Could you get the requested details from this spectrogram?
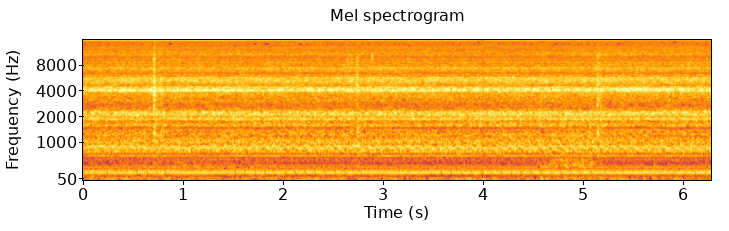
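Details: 1987 Sinclair ZX Spectrum 128k +2 on AA batteries, supply lowered to 6.5 V toward its 6.4 V cutout (normally 9 V): steady harsh buzz with constant low hum and faint periodic ticks; undervoltage audio buzz before shutdown.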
